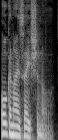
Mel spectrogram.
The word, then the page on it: organizational: American English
